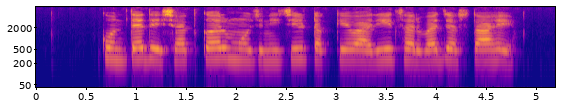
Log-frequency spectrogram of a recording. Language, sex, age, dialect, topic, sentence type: Marathi, female, 18-24, Standard Marathi, banking, statement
